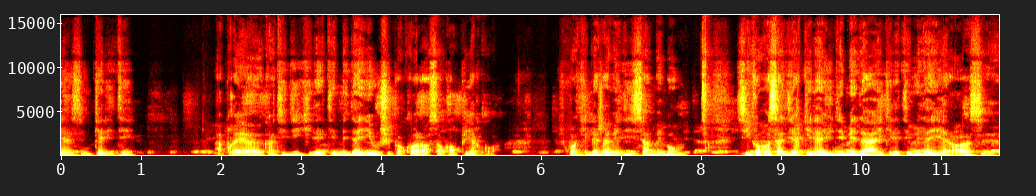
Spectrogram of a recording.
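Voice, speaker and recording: A man's voice: medium pitch, darkish tone. Man mocking people on a live stream. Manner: mocking, crude, halting with many restarts. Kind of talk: rambling live-stream monologue.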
